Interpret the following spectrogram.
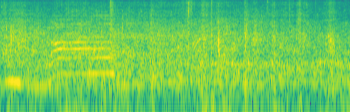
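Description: Creek water running steadily, with scattered crackles of dry brush and twigs as someone walks through the flood debris. A short held voice sound comes about a second in.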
